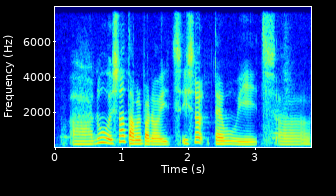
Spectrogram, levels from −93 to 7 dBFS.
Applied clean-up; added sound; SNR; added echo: none; none; none; none.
